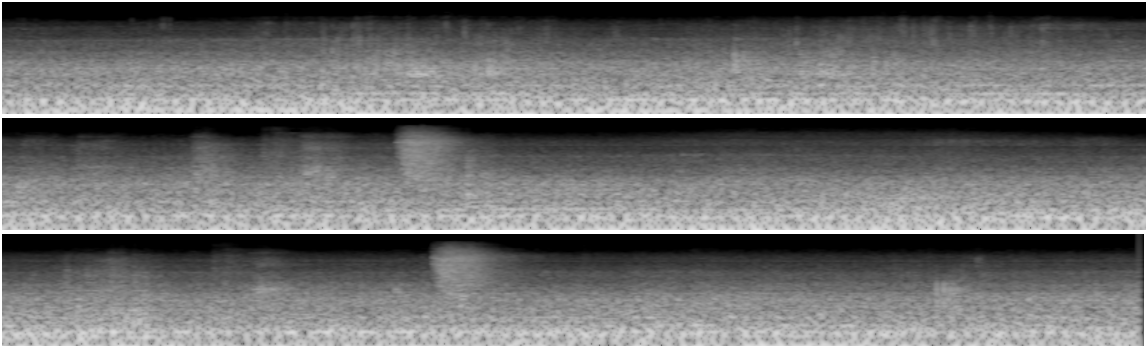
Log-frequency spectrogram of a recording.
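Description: Semi-truck diesel engine running at low revs as the rig backs a tanker trailer, with short hisses of air from the air brakes, the loudest about eight and fourteen seconds in.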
